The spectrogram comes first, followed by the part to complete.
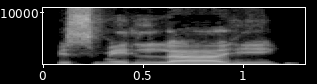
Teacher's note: মিমের নিচে জের এসছে, জেরটি হলো হারাকাত, হারাকাতে পড়া তাড়াতাড়ি পড়তে হয়, টান দেওয়া নিষেধ। আল্লাহ শব্দের আগে মিমের নিচে জের এসছে, তাই আল্লাহ শব্দের লামটাকে বারিক অর্থাৎ লা পড়তে হয়। লামের উপরে তাসদিদ আসছে, তাসদিদওয়ালা অক্ষরকে ডবল উচ্চারণ করতে হয়, একবার ডান দিকে অক্ষরের সঙ্গে মিলিয়ে, একবার নিজে নিজে।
